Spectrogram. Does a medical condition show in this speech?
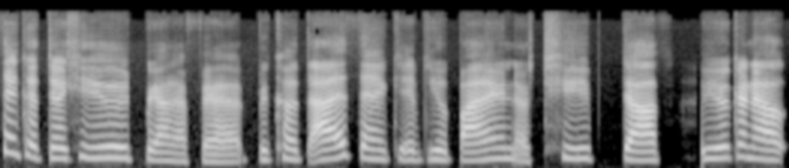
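Yes: deafness; congenital complete deafness, found by tests at age four, not talking as young twin; speaks very well per host.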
